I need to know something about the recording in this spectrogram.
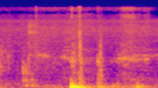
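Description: A key turns in a door lock with a sharp click.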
